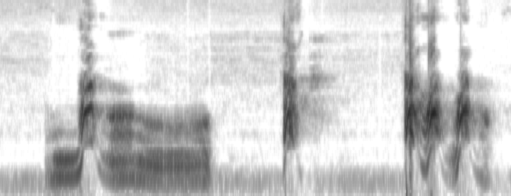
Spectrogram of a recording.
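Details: A puppy angry at a stranger gives a drawn-out rising growl-whine, a single sharp bark, then a quick run of three yappy barks.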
